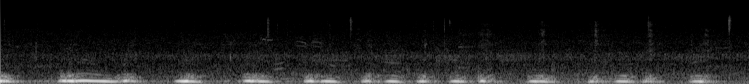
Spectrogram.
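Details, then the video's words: Male lions in a territorial dispute during a takeover, far southern Kruger National Park, morning. One long deep roar followed by a regular series of short, very low grunts, about two per second, trailing off. "Big male lions in a Territorial Dispute! A Male Lion Takeover Starts!"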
